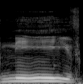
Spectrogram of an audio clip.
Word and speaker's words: Neve: It's like Neve Campbell or something like that. So, just don't give me shit. Nev Campbell, Neve Campbell. I thought I was saying it correctly the entire time.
